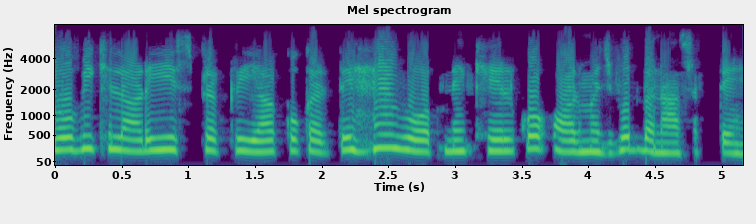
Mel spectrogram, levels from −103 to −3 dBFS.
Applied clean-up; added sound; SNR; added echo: none; none; none; none.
